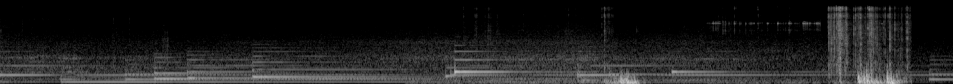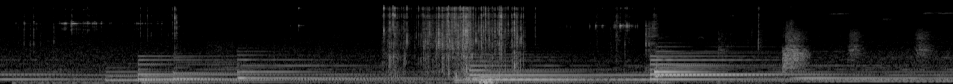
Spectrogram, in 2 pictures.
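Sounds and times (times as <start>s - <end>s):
soft background music: 0.0s - 19.0s
keychains rattling: 4.6s - 5.0s, 7.0s - 11.4s, 13.3s - 16.2s.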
